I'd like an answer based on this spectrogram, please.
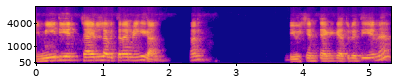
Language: Hindi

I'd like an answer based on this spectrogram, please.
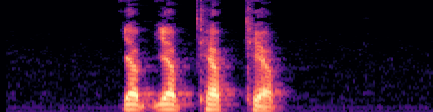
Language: Min Nan Chinese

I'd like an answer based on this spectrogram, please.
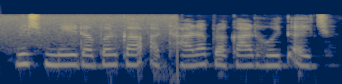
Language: Maithili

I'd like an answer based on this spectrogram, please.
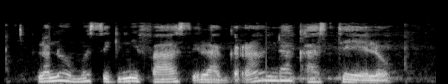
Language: Esperanto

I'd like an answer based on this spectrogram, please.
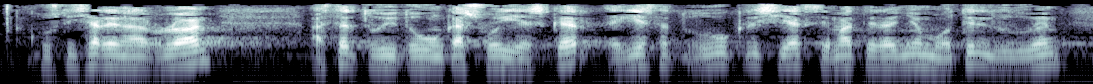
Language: Basque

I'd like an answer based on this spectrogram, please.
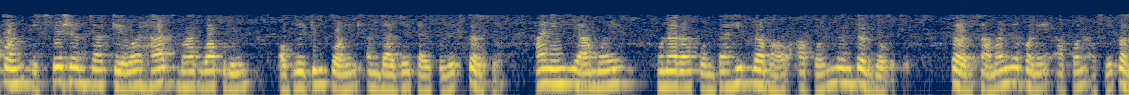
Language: Marathi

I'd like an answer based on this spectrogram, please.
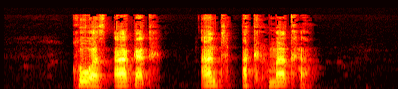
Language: Jaqaru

